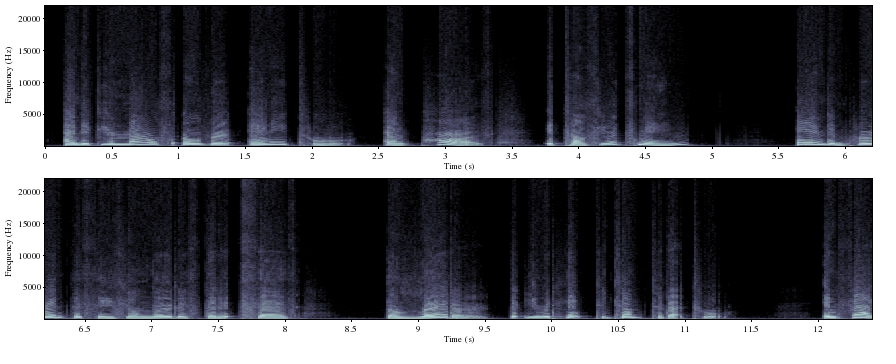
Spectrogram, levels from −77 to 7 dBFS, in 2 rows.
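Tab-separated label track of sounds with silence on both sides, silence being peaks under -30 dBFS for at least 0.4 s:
5.630000	8.100000	sound
8.760000	11.300000	sound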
